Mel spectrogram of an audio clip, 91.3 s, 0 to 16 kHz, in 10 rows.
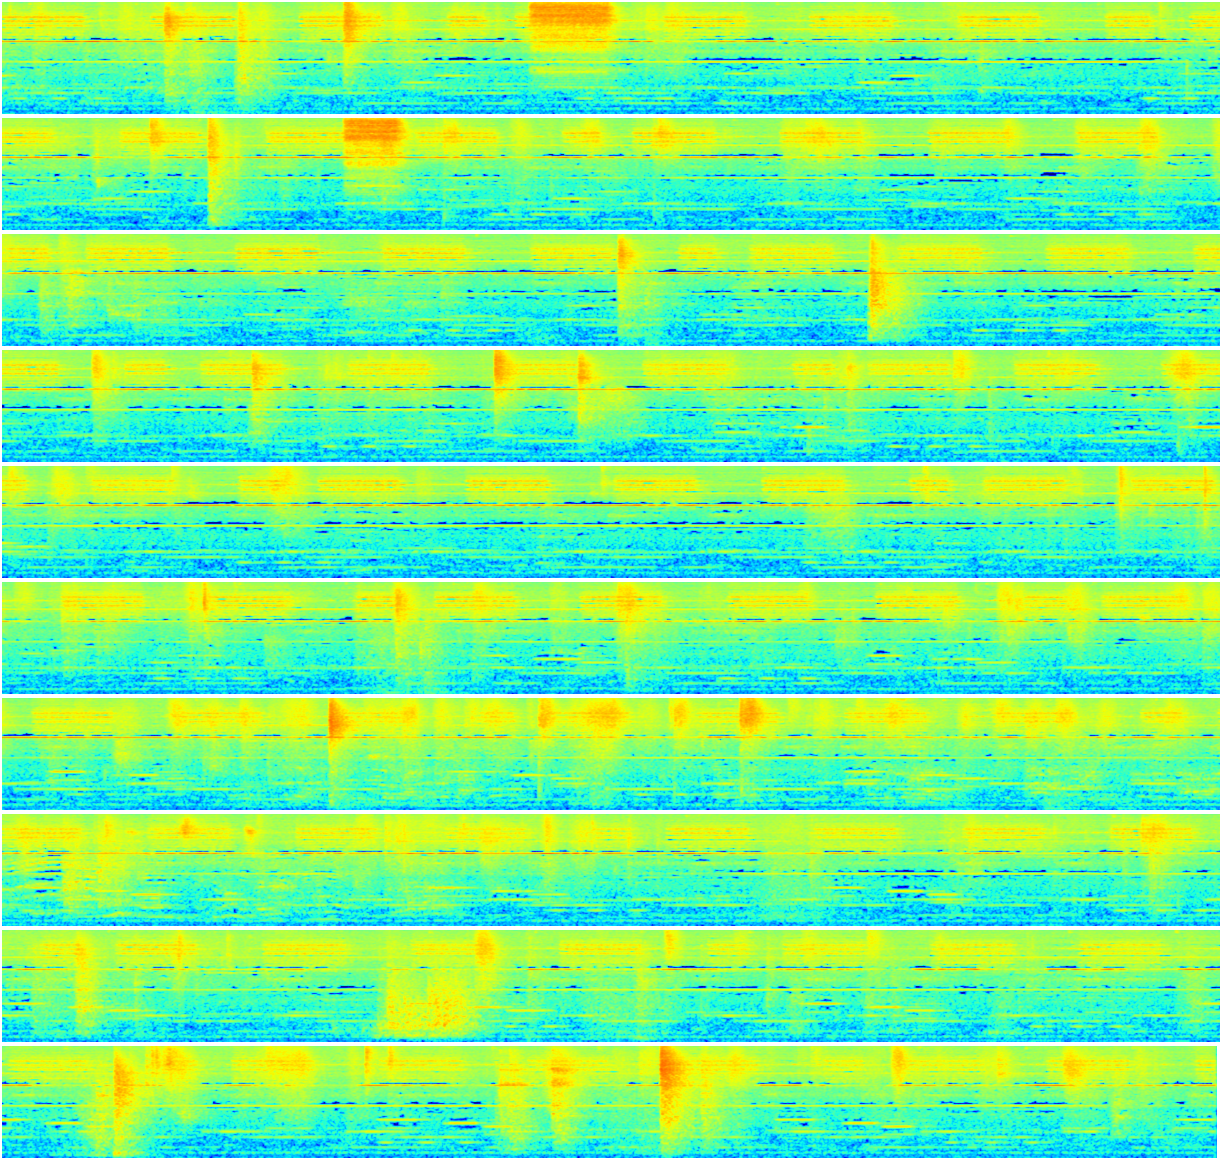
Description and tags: hospital prenatal room beeps and constant tone and nurse activity2 Gaza 2016
medical, room, hospital, care, babies, intensive, prenatal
